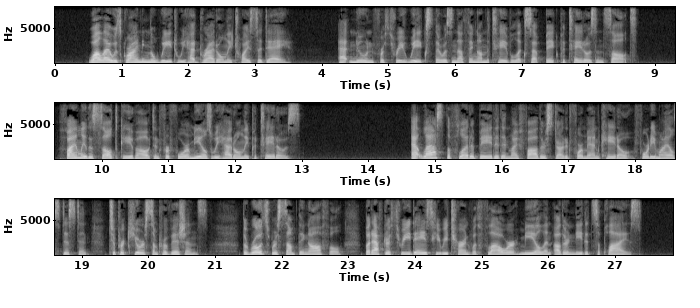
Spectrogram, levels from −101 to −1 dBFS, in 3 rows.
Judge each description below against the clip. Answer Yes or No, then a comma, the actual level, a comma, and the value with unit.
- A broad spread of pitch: No, average, 3.1 semitones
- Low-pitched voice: No, medium, 180 Hz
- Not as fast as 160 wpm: No, average, 170 wpm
